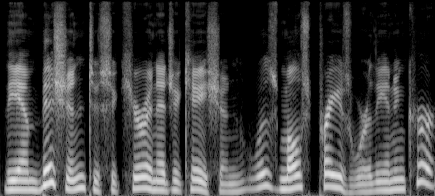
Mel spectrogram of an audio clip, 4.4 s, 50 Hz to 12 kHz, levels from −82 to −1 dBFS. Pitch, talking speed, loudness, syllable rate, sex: 170 Hz, 150 wpm, -18 LUFS, 5.6 syllables/s, male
